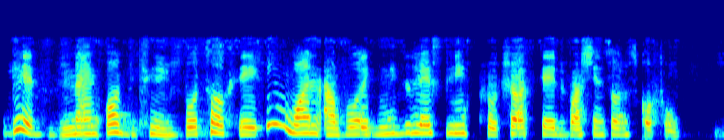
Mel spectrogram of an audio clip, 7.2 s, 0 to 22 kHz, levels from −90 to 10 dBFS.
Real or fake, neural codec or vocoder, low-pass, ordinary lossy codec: fake; codec, 44.1 kHz, 1.7 kbps, Pupu-Codec; 7.2 kHz; none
